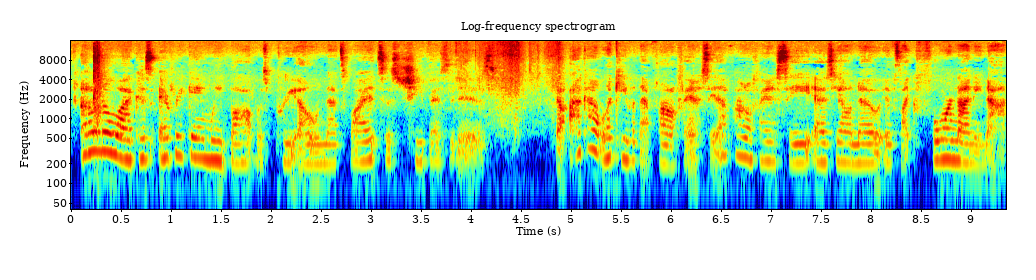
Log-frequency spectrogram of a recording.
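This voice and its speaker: A soft-spoken woman with a fairly high pitch and a fairly quick pace. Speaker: ASMR content creator. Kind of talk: casual talk to camera. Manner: soft-spoken, rambling.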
